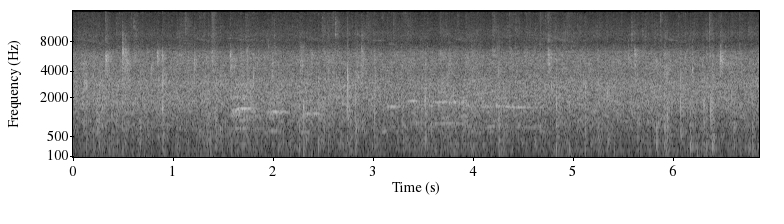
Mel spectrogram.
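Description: Heavy rain pours steadily on a tarp-covered rural farm plot, a dense, even hiss with occasional louder drips throughout, and a voice talks faintly beneath it.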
